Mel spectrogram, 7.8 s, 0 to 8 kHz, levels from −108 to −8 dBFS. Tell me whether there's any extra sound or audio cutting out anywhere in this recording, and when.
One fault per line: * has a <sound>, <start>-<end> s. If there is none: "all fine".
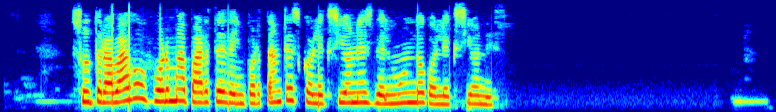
all fine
